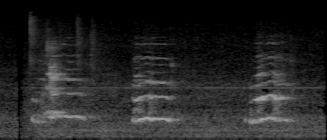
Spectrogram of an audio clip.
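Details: House cats, an orange tabby named Chai and a mackerel tabby named Sushi, begging for food while hungry before mealtime indoors; three drawn-out, slightly rising then falling meows about a second apart, with a sharp knock at the start.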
